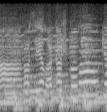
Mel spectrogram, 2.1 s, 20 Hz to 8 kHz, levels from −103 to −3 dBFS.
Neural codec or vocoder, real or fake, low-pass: none; real; 7.2 kHz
